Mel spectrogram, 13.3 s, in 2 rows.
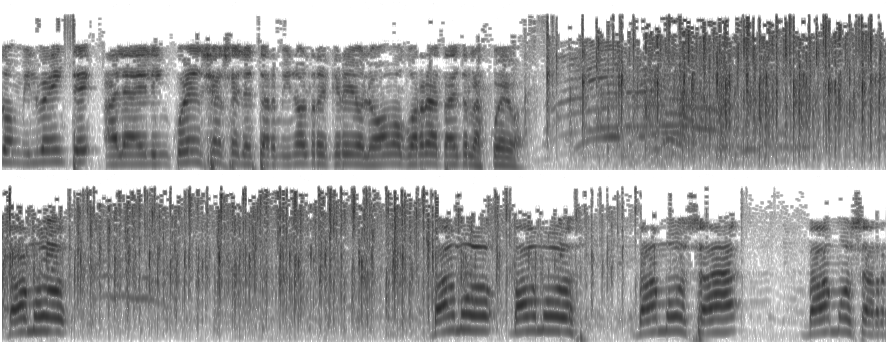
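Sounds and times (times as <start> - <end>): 
speech: 0.0 - 4.2, 6.7 - 7.3, 9.9 - 13.2
audience applause: 4.0 - 11.8.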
